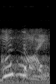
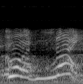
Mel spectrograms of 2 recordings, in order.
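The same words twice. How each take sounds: First: It is said with little energy. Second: It is said with more energy. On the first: The speaker calls it wrong. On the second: The speaker calls it right.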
